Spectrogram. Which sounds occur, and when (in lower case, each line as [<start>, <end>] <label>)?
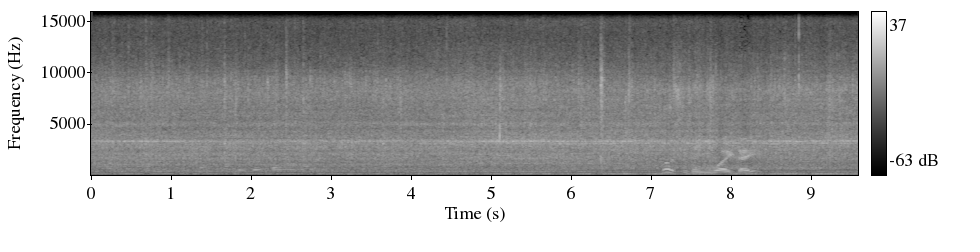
[0.00, 9.55] medium engine (mid frequency)
[1.62, 1.82] generic impact sounds
[1.62, 3.10] human sounds
[2.33, 2.72] generic impact sounds
[4.23, 9.55] rustle
[4.98, 5.32] generic impact sounds
[6.26, 6.57] generic impact sounds
[7.09, 8.29] male speech
[7.59, 7.94] generic impact sounds
[9.07, 9.35] generic impact sounds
